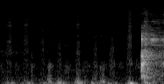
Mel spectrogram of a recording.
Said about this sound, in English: She's sniffing the microphone for you. Oh, my goodness. Enjoy that. Little Franny sniff.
